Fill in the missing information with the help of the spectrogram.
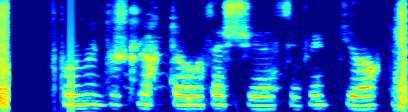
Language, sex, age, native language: Icelandic, male, 18-19, Icelandic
